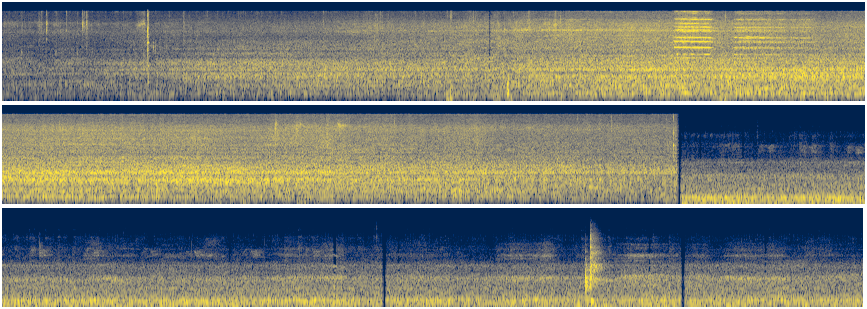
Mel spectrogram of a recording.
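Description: Vehicle noise: a rumble swells over several seconds and slowly fades, like a passing vehicle, then after an abrupt cut a duller steady rumble continues, with a brief rising-and-falling squeal near the end.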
